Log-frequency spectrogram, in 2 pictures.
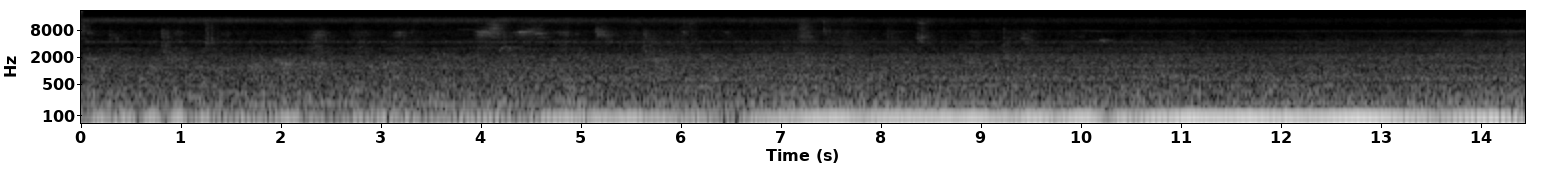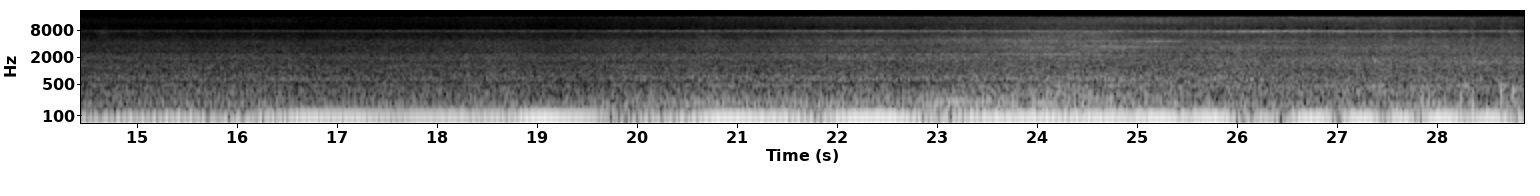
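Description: LIRR DE30AC diesel-electric locomotive hauling a train of bilevel coaches, approaching and coming alongside the platform, growing steadily louder as it nears. Wheel and rail noise rises over the last several seconds as the coaches draw level.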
